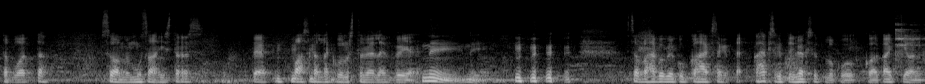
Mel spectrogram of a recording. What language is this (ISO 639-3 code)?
fin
